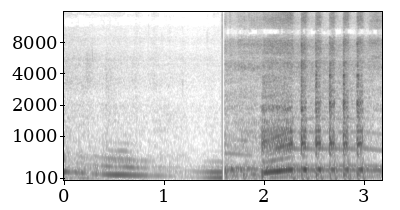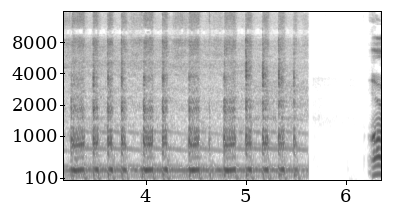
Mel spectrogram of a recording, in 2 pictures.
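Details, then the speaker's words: Toyota LandCruiser exhaust before fitting Pacemaker extractors, from clips of previous trips: several quick revs up and down with a clean, deep exhaust note and no rattles or popping. The exhaust sounds healthy. "I've just realized that I forgot to do a before shot for what the exhaust sounds like. So, I'll pop a couple clips up uh from previous trips. It sounds pretty much the same as it did then."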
